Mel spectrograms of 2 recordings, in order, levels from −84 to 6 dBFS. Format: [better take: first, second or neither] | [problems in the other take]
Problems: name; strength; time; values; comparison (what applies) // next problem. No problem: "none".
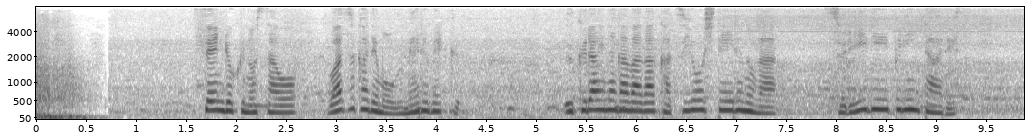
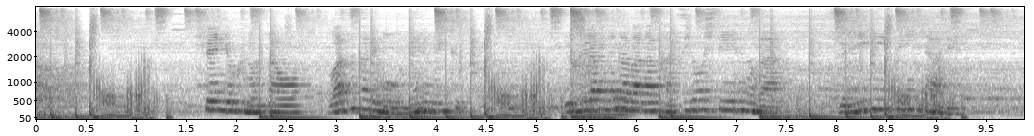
first | background sound (Drum kit); 2 dB below the speech // room echo; dies away in 1.2 s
